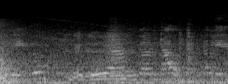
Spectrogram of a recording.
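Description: Indistinct voices in the background over a low steady rumble.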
